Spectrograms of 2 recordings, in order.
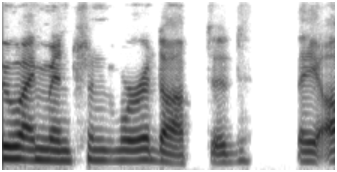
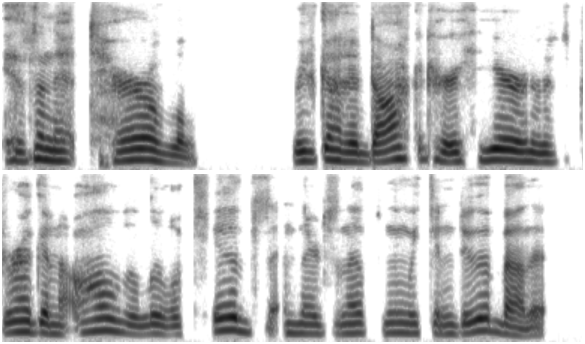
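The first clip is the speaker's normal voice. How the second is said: imitated, acted hushed whisper. Retelling a phone call where a woman cupped the phone: imitating someone whispering. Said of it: "she lowered her voice to a whisper".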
